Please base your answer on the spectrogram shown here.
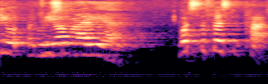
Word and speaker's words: Cleo: Cleo Maria. What's the first part? Cleo. Cleo? C-L-E-O. C-L-E-O. Cleo Maria. K-L-I-O. Okay, thank you. Cleo Maria, I'm very happy.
